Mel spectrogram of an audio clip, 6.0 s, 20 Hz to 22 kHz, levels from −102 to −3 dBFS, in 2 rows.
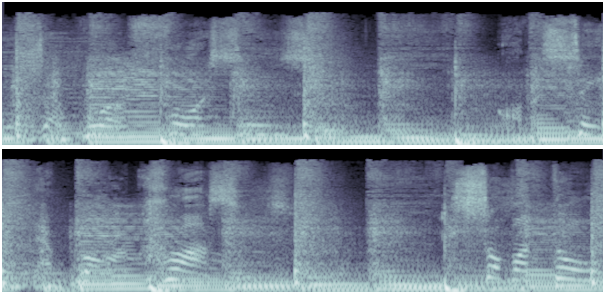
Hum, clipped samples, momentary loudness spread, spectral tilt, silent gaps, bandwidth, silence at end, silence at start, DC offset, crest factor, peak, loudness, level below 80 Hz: none; under 0.1%; 5 LU; -4.5 dB/octave; none; 17 kHz; 0 s; 0 s; under 0.1%; 14 dB; -4 dBFS; -20 LUFS; -28 dBFS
